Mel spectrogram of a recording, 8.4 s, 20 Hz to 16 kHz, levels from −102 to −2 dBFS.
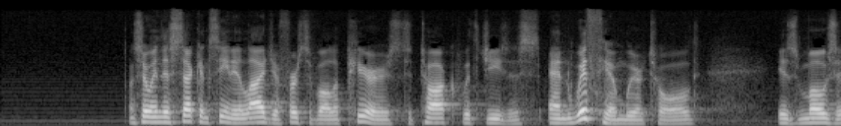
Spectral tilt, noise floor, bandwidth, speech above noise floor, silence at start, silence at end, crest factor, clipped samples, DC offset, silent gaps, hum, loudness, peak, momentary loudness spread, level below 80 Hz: -7 dB/octave; -71 dBFS; 12 kHz; 43 dB; 1.3 s; 0 s; 20 dB; under 0.1%; under 0.1%; none; 60 Hz at -60 dBFS; -28 LUFS; -10 dBFS; 12 LU; -72 dBFS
